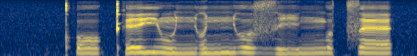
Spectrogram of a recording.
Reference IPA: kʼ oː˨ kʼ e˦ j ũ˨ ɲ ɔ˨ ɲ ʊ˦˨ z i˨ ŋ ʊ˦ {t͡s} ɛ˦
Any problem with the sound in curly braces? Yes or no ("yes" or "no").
no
